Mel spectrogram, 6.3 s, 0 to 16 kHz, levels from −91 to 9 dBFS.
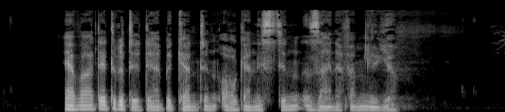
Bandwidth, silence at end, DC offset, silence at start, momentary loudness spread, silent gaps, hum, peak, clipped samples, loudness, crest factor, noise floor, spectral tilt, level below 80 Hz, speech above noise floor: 11.5 kHz; 1.35 s; under 0.1%; 0.8 s; 9 LU; none; none; -6 dBFS; under 0.1%; -26 LUFS; 22 dB; -85 dBFS; -4 dB/octave; -44 dBFS; 59 dB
